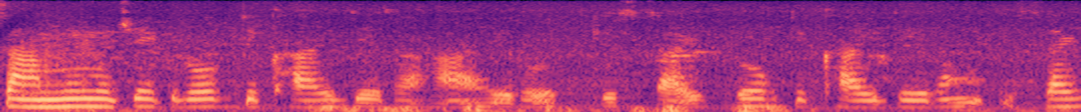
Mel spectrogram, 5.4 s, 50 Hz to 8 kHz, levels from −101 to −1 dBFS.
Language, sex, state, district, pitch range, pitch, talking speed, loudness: Hindi, female, Jharkhand, Jamtara, 185-200 Hz, 195 Hz, 200 wpm, -20 LUFS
